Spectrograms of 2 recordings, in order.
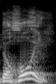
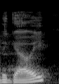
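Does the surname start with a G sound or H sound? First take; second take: H sound; G sound. First: The surname starts with an H sound. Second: The surname starts with a hard G sound. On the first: "It's Jordy De Hoy" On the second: "your name isn't pronounced Jordy De Goey"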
